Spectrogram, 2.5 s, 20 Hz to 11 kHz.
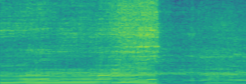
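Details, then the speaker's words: Brand new 2026 Yamaha YZ85 two-stroke that was running rich and fouling plugs, after air screw adjustment, second gear full throttle: crisp note climbing smoothly then cutting cleanly, no longer bogging, perhaps a tiny bit left. "Yeah, that's definitely better. The air screw [clears throat] pretty close. I might try leaning it out half a turn, see if it still doesn't bog. Yeah, it's it's not bogging anymore. Even full throttle."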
